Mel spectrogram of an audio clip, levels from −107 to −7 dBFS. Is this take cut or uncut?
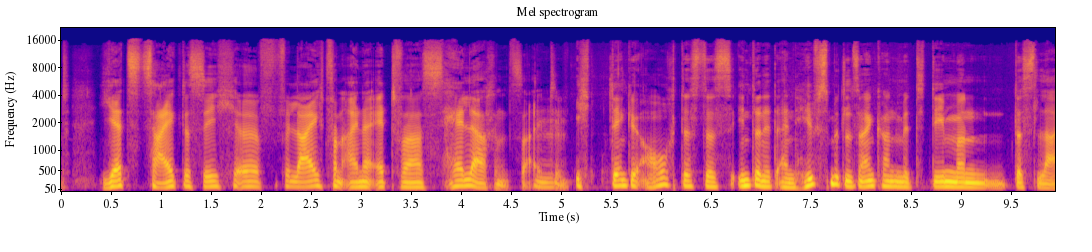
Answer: cut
